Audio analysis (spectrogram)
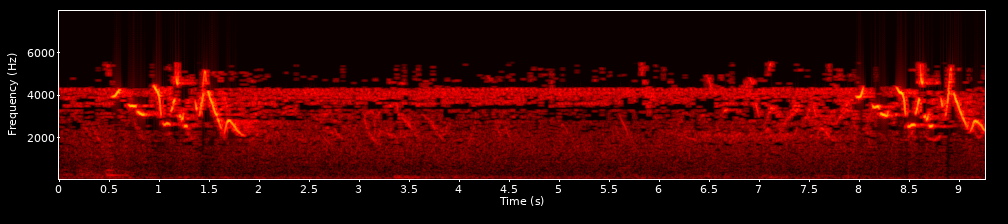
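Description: Eastern meadowlark song: two bursts of clear, slurred, high whistled phrases, one at the start and one at the end, over a steady high-pitched insect-like drone, with no voices.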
